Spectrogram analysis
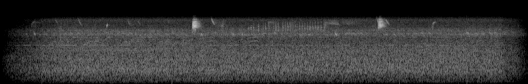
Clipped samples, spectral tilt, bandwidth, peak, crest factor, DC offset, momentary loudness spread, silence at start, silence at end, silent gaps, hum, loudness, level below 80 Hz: under 0.1%; 2.5 dB/octave; 11 kHz; -4 dBFS; 24 dB; under 0.1%; 15 LU; 0.1 s; 0.05 s; none; none; -24 LUFS; -76 dBFS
